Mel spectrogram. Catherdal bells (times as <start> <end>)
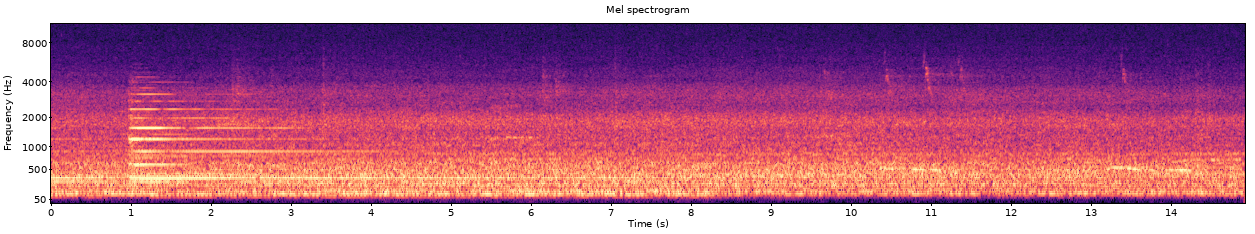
1.0 6.9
